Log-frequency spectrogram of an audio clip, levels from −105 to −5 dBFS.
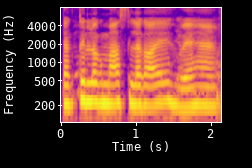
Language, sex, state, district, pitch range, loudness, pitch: Hindi, female, Jharkhand, Palamu, 205-230 Hz, -14 LUFS, 215 Hz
